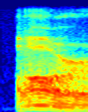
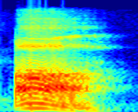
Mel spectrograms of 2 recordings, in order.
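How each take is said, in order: First: The letter is said the American way. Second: The letter is said the British way. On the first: "like R in American English" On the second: "that's in British English"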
